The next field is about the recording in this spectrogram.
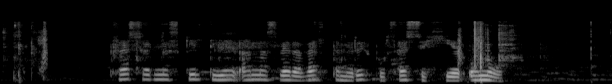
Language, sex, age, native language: Icelandic, female, 50-59, Icelandic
